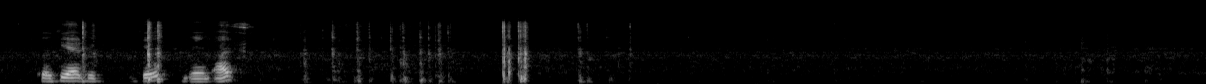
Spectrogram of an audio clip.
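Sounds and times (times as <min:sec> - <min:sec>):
faint room hiss: 0:00.0 - 0:12.0
computer keyboard keystrokes: 0:00.8 - 0:01.7, 0:03.0 - 0:06.4.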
